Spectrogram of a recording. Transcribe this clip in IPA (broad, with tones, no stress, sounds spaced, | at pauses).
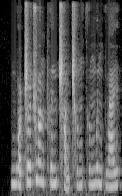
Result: m w ɔ̰˨˩ ʈ͡ʂ ɤ˧˥ ʈ͡ʂ w ɑ˥˩ ŋ pʰ ə˧˥ n ʈ͡ʂʰ ɑ̰˨˩ ŋ ʈ͡ʂʰ ɤ˧˥ ŋ t̪ʰ ɤ˧˥ ŋ l ɤ˥˩ ŋ k w a˧˥ ɪ̯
